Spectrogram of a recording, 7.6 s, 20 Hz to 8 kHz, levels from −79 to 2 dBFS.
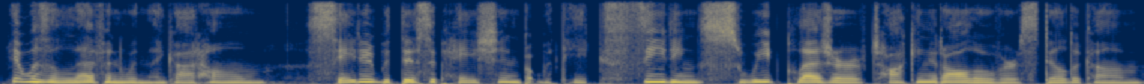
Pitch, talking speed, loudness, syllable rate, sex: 190 Hz, 190 wpm, -17 LUFS, 5.0 syllables/s, female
